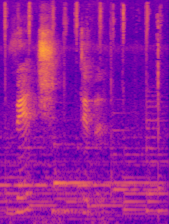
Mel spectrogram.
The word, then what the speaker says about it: vegetable: It's called vegetable. Basically, the E after the VEG is silent, so we don't pronounce it at all. We call it as vegetable.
